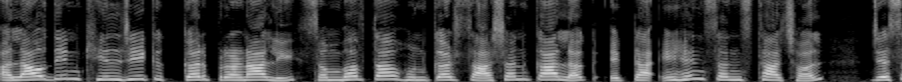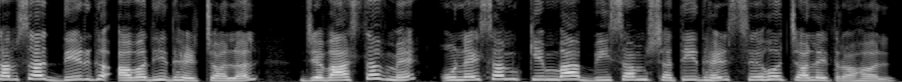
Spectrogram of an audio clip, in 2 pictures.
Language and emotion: Maithili, neutral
